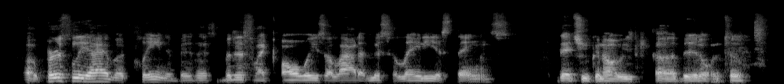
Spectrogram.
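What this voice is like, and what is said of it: Philadelphia accent. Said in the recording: “I could tell by the accent... Everybody in Philly speaks the same.”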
